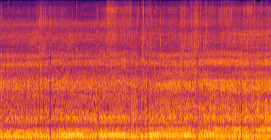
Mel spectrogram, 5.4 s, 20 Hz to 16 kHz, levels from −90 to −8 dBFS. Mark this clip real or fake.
real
